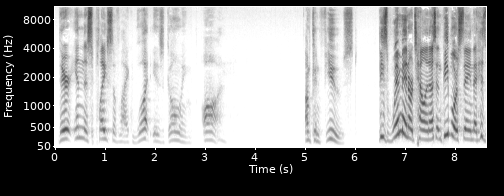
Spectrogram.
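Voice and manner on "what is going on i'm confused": confused. Acted. Disciples' confusion voiced.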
